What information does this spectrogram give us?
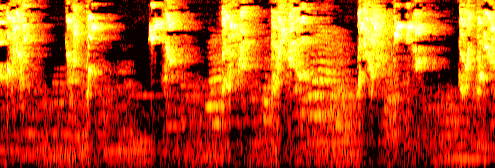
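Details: Lovebird singing busily, given as a home-kept bird; harsh, buzzy high chirps in dense bursts of about half a second, with short pauses between, repeated steadily through the recording.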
